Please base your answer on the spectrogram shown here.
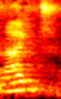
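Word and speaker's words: write: Example हम लिख देते हैं, आपने वर्ड लिखा राइट, तो आप देखेंगे यहाँ पर भी आपने W को प्रोनाउंस नहीं किया है।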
